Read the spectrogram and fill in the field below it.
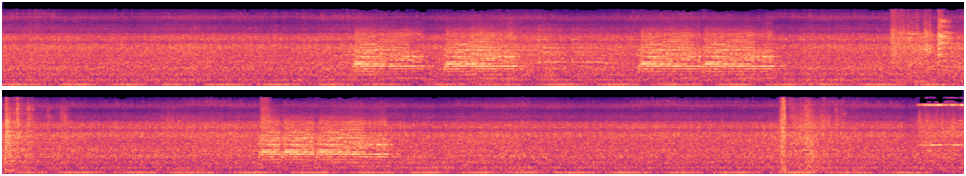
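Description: A heavy truck engine rumbles steadily as the truck drives along.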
